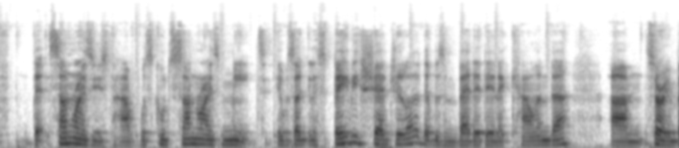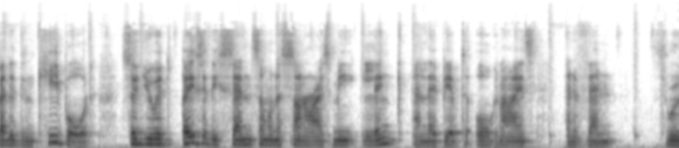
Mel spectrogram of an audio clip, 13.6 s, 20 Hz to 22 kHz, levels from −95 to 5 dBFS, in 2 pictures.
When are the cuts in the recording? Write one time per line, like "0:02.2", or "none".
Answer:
none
